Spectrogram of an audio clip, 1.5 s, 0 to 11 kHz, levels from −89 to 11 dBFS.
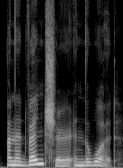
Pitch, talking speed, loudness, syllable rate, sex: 220 Hz, 195 wpm, -16 LUFS, 6.1 syllables/s, female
